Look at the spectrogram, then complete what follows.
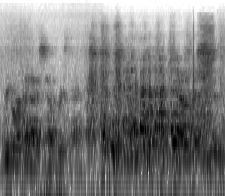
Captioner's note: laughter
